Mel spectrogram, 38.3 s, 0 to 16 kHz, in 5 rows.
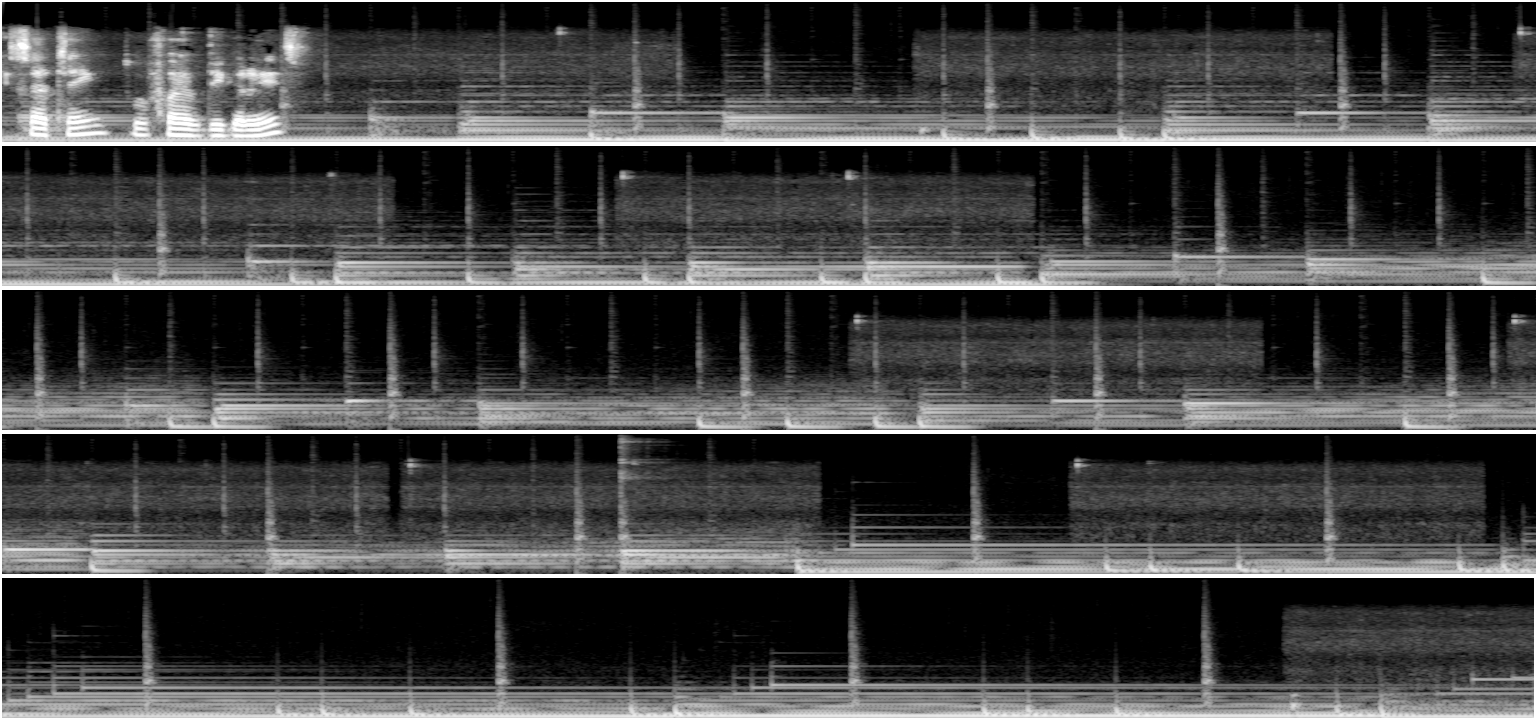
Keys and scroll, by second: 2.8-4.3 typing, 5.3-6.5 typing, 12.5 KP_0, 12.6 Return, 13.7-17.5 typing, 23.1 d, 28.6-31.4 typing, 32.5-37.0 typing.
